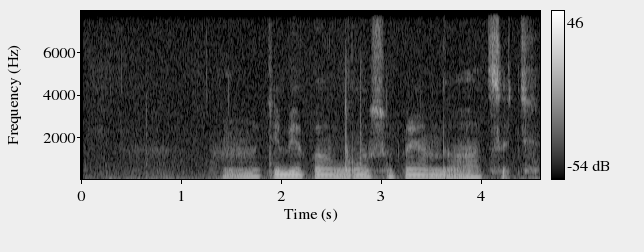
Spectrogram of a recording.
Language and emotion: Russian, sad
